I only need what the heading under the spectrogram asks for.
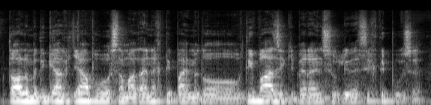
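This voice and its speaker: A young man in a casual group chat, rambling with sudden excitable bursts. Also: medium pitch.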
